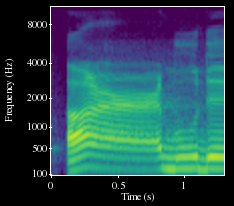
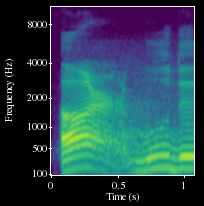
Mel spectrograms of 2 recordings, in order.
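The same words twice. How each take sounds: No difference in how they are said.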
